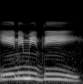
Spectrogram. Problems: constant background noise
